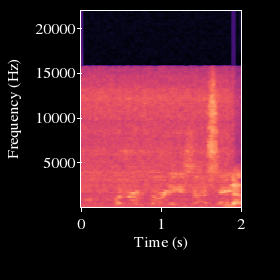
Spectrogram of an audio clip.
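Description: A man's voice, quiet and indistinct, over a steady low hum; his speech grows louder at the very end.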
